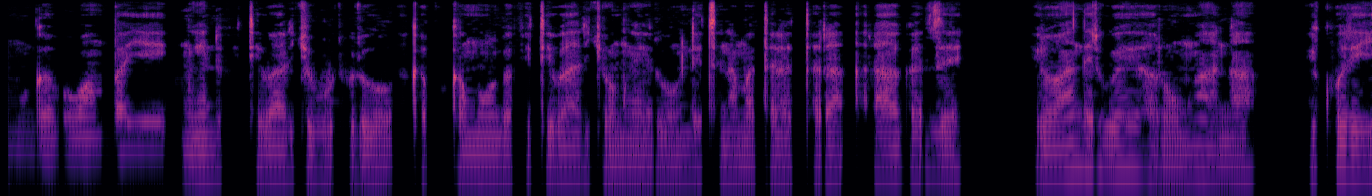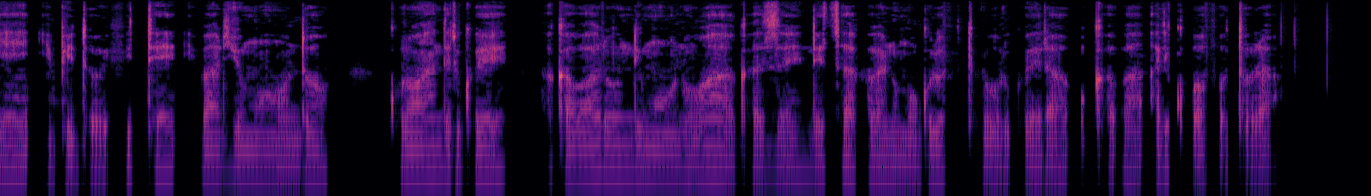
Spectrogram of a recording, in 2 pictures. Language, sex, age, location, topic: Kinyarwanda, male, 25-35, Kigali, health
